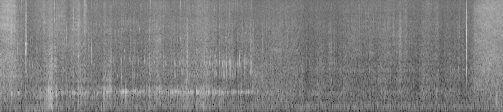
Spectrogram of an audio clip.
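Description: Hand-held plunger press being pushed down into a mug: a steady whistling hiss as air and liquid are forced through the filter, which stops about five seconds in. A single sharp click comes near the end.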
